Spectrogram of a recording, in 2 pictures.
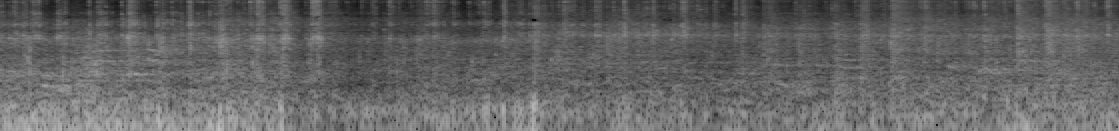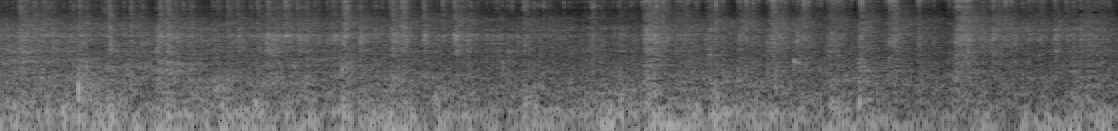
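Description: Footsteps clicking on a hard tiled floor while walking, over a low rumble of handling noise.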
